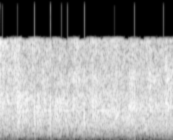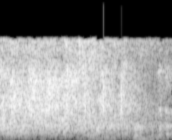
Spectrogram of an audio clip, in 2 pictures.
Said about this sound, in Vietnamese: Hân hoan chào đón nhau một tràng pháo tay nồng nhiệt trong buổi họp mặt hôm nay, thưa anh chị em.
